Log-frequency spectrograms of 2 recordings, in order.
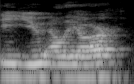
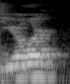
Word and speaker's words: Euler: is called Euler notation even though it says e-u-l-e-r and we're Americans we would say that's your because of course Americans are Hooked on Phonics and how we pronounce things as a way it should be said um if you go over to Europe This is Euler Euler notation in the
